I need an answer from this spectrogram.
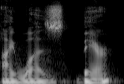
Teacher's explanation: Entonces vibramos un poquito más esa S y es la representación, es la Z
